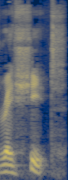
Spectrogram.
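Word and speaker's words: ראשית: It's pronounced reshit, and it just means beginning.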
